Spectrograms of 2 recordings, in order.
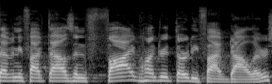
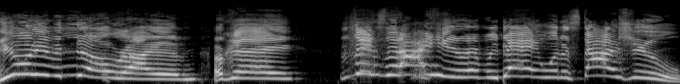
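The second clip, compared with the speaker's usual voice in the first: play-acted indignant angry woman voice, very high, drawn out; 11 semitones higher than usual. Imagining angry women answering his comment: imitating angry women. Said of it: "fifteen angry women like".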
